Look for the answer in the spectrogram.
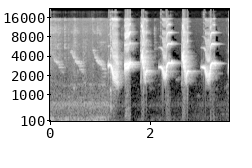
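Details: Asian pied starling song played to make other starlings answer: soft buzzy murmuring opens, then six loud whistled notes with falling tails, each roughly a third of a second apart.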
